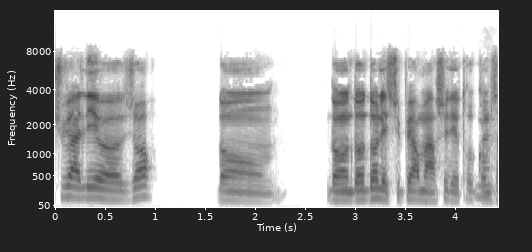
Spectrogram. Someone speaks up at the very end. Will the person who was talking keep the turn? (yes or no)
yes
